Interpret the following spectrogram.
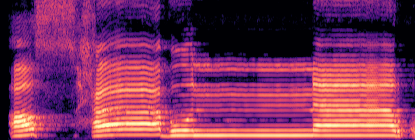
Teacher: یہاں پہ آپ نے غنہ کیا اور اس سواد کو موٹا پڑا، اس اور سواد پر ہم نے ہمس بھی کیا ہے.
